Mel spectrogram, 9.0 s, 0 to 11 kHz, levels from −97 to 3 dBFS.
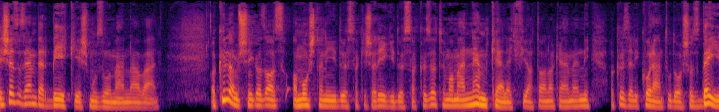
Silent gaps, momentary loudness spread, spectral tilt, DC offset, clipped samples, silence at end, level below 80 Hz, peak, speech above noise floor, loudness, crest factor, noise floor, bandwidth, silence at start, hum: none; 10 LU; -5 dB/octave; under 0.1%; under 0.1%; 0 s; -70 dBFS; -8 dBFS; 19 dB; -29 LUFS; 20 dB; -48 dBFS; 11 kHz; 0 s; none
